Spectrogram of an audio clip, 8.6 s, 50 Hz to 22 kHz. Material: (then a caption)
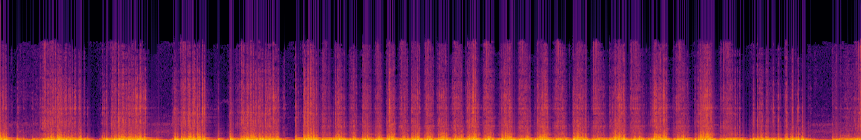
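Metal mesh. Fingertips and nails of both hands rapidly scratch the hollow metal mesh grille of a black Blue Yeti USB microphone, close to the mic. The result is a dense, rumbling scrape with a low hum around 215 Hz, broken into fast repeated strokes. It surges in steady bursts with brief dips near one, two and three seconds.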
